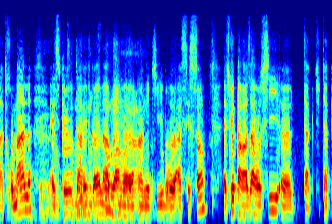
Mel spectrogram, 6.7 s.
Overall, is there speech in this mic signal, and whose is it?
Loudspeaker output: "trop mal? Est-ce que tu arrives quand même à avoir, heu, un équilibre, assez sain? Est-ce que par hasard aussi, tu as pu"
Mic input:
both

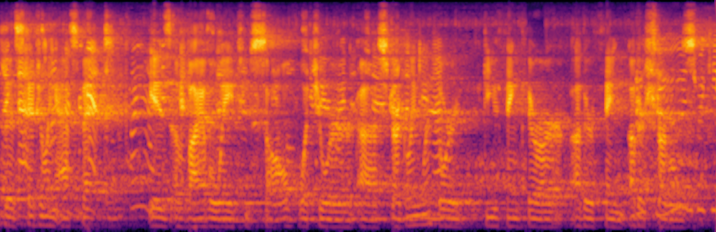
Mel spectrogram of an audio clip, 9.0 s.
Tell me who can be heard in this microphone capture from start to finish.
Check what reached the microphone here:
both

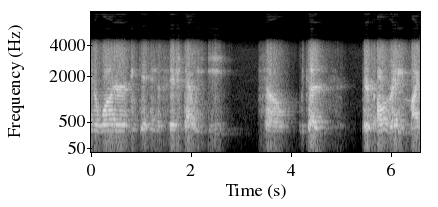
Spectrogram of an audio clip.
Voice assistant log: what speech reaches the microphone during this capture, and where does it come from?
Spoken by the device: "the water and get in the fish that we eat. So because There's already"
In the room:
echo only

